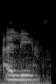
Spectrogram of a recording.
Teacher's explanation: अलिफ को बिल्कुल मुंह के खाली हिस्सा से अदा होता है। अलिफ बिल्कुल सादा अलिफ।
